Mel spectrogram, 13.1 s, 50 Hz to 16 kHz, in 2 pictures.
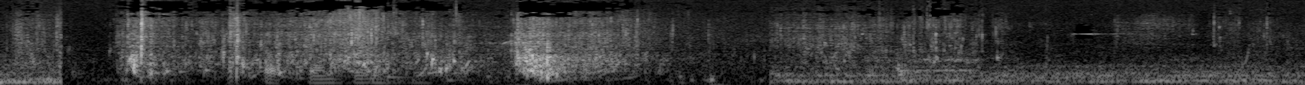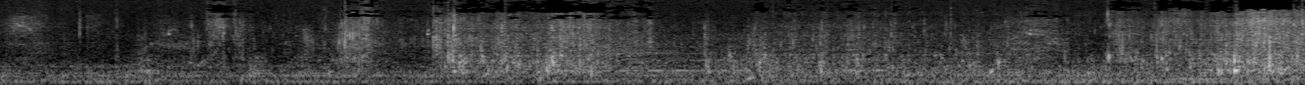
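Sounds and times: water splashing and swishing: 0.0s - 13.0s
steady low hum: 3.9s - 13.0s.

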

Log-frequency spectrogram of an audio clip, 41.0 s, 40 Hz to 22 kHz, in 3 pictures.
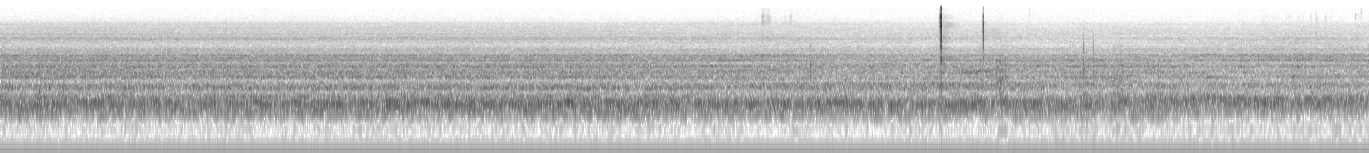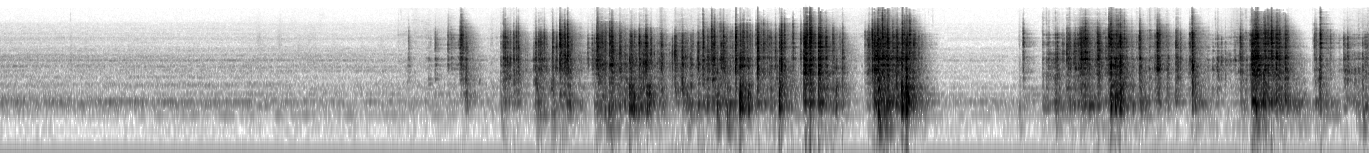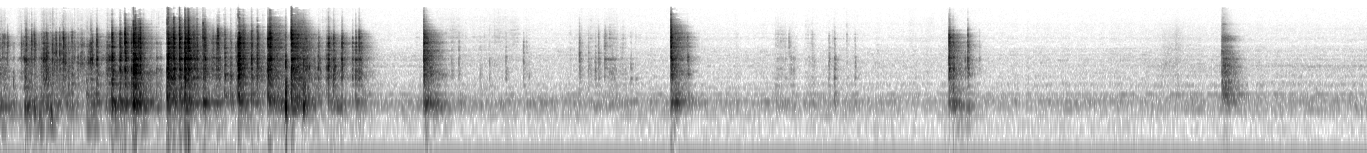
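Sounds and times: small hard objects clinking: 17.8s - 23.0s, 23.9s - 31.0s.

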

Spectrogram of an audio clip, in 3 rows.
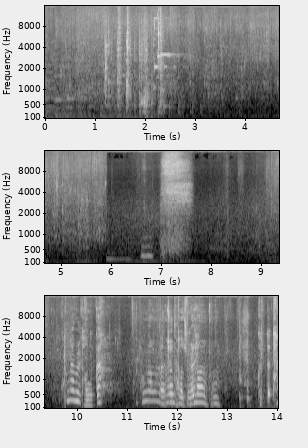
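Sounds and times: utensils clinking: 1.2s - 2.8s.

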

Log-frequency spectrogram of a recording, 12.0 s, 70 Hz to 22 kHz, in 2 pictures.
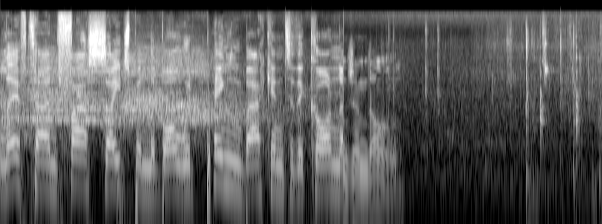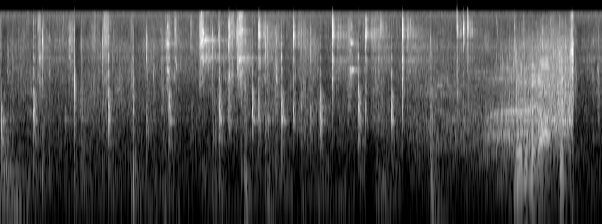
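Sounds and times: table tennis ball clicking: 5.4s - 10.8s.

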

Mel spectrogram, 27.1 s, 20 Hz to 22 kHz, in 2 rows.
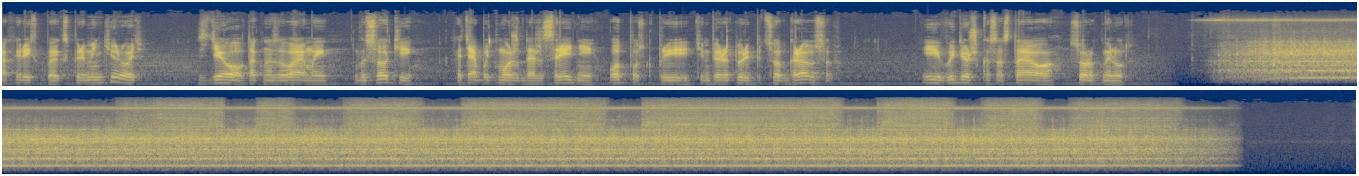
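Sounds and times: motor-driven machine running: 11.9s - 26.0s.

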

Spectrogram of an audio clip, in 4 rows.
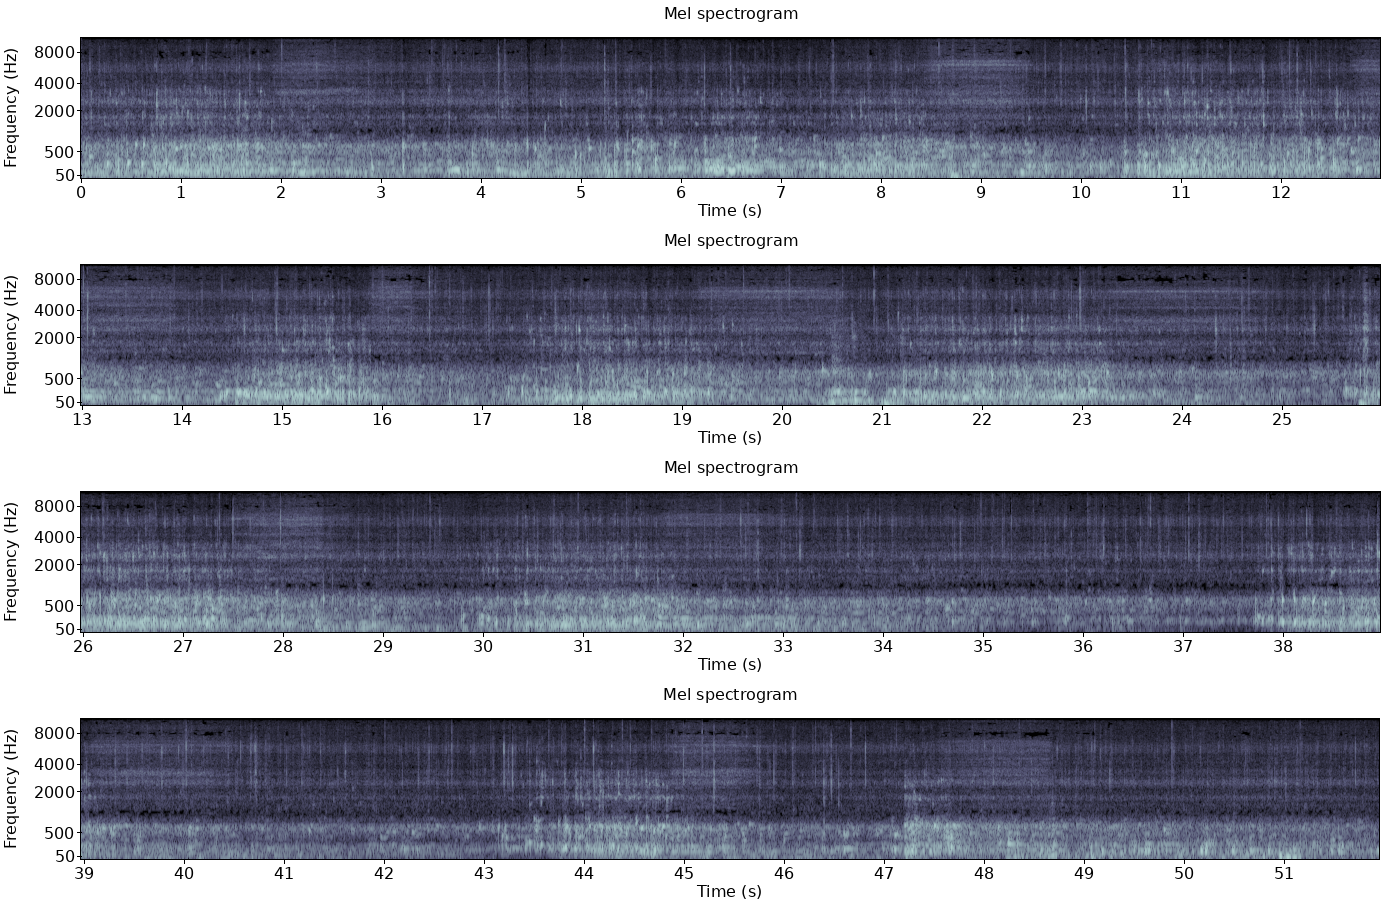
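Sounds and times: exhaled bubbles rushing: 0.0s - 51.9s
regulator inhale hiss: 1.7s - 3.2s, 8.3s - 10.1s, 12.6s - 14.4s, 15.7s - 17.1s, 19.1s - 20.9s, 23.1s - 25.4s, 27.4s - 29.3s, 31.6s - 33.3s, 39.0s - 41.6s, 44.7s - 47.0s, 47.6s - 49.2s.

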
